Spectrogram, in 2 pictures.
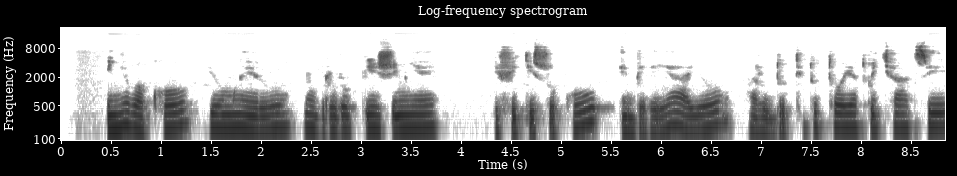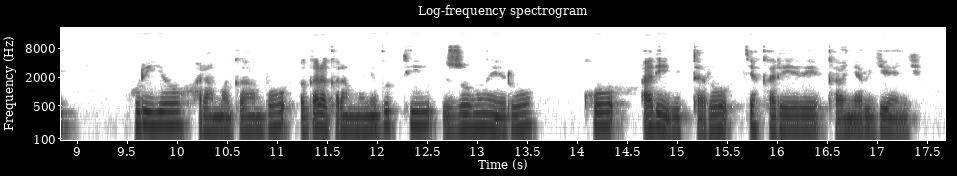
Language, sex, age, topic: Kinyarwanda, female, 36-49, health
